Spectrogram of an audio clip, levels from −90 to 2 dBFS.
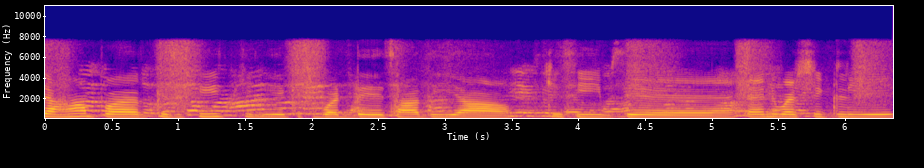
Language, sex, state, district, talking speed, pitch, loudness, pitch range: Hindi, male, Bihar, Purnia, 120 wpm, 235 Hz, -16 LUFS, 225-250 Hz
